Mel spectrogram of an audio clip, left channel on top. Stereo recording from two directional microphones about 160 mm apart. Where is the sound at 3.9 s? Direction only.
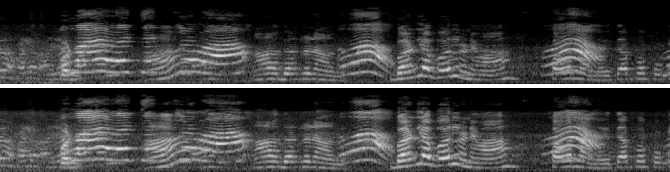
10° right (ahead or behind).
